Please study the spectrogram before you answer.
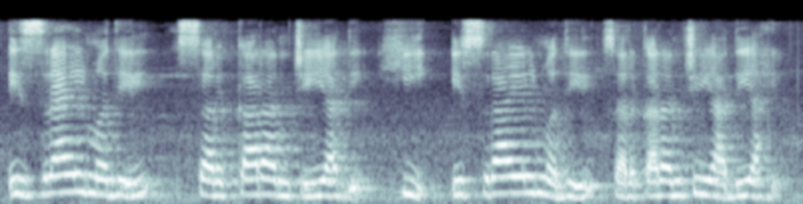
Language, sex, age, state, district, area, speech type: Marathi, female, 30-45, Maharashtra, Sindhudurg, rural, read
